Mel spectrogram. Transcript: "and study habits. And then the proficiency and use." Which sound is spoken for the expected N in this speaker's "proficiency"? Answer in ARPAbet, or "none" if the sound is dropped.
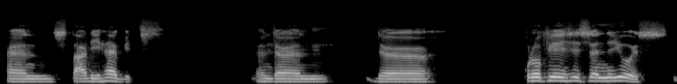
none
